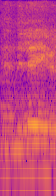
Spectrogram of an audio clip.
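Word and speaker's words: Менделеев: en cuanto libro encuentre, la traducción correcta, señalan los propios rusos al español, es Mendeleev, y sería Mendeleev la pronunciación, según se comenta.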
